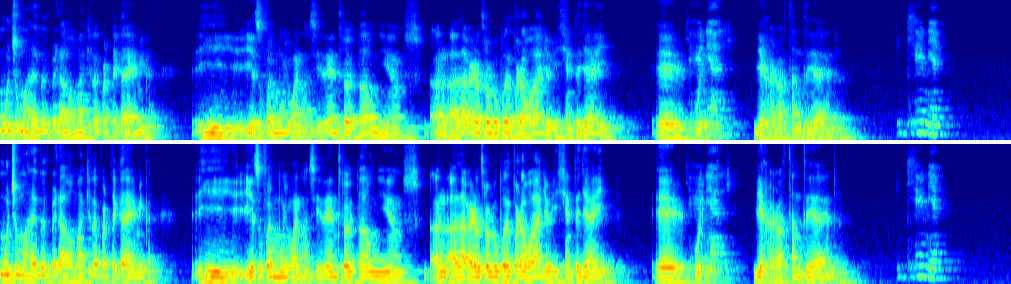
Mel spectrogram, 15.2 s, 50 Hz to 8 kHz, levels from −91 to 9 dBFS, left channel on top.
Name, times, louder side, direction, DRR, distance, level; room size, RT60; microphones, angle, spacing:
voice 1, 0.0-2.3 2.9-9.1 9.8-10.7 11.3-12.7, right 3 dB, 70° right, 0.4 m, -24 dB
voice 2, 10.3-11.0 13.5-14.0, left 1 dB, 10° right, 0.9 m, -43 dB
2.7 x 2.1 x 3.2 m
head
